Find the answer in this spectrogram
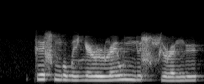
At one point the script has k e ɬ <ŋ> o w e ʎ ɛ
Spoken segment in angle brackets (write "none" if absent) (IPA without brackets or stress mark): ŋ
